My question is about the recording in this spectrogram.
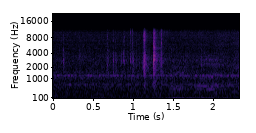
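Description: Faint computer keyboard typing: a few keystrokes, the clearest two a little past a second in, entering a rectangle's dimensions.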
